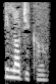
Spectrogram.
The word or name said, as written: illogical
